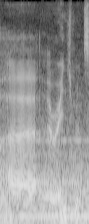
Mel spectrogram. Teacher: when a word ends in the letter R, and followed by a vowel without a pause, the R is pronounced in British English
